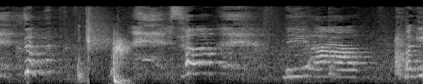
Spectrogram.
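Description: Two young women laughing, with a few sharp smacks in the first second and a half, the loudest just after a second in.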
